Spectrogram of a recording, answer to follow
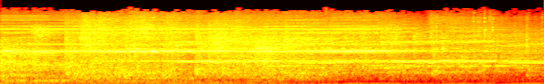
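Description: Psychedelic trance track in a beatless breakdown: steady high synth tones held over a hissing, metallic noise texture, with no kick drum.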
